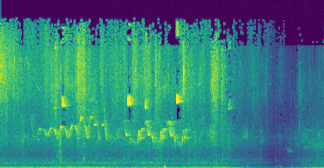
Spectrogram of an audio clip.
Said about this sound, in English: Well, I'm hearing a lot of cool birds, but the recording is...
